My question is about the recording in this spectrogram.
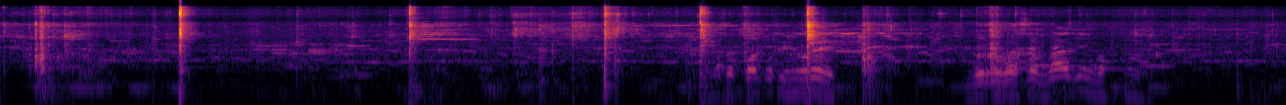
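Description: Machete blows chopping through sugarcane stalks: sharp cracks at an irregular pace, about one a second, with faint voices between them.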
